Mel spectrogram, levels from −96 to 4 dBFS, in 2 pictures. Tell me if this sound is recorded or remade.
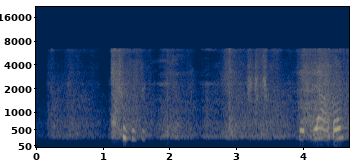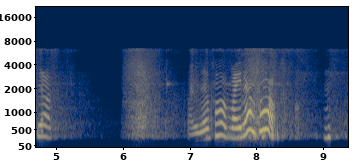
remade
